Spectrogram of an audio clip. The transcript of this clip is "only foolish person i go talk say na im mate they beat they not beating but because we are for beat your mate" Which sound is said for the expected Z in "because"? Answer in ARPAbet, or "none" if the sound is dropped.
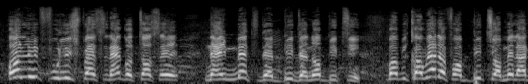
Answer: S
